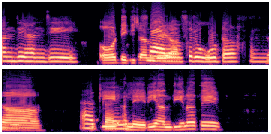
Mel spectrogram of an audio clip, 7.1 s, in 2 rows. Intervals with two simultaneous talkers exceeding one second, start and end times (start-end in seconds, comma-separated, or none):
none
